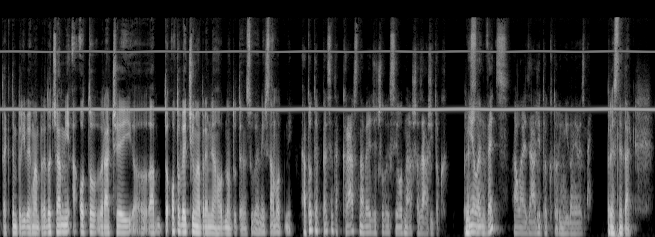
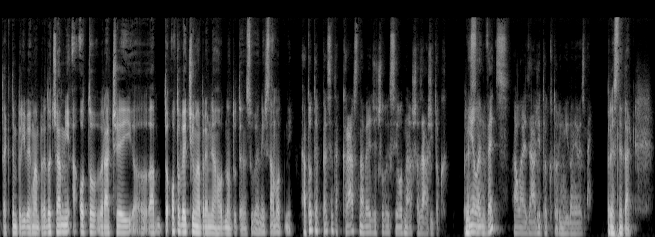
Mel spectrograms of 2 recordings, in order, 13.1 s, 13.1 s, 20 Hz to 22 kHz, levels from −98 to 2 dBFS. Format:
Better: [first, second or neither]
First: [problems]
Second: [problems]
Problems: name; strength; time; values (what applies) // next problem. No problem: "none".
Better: second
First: high-pitched whine; loud; throughout; 3.5 kHz, 7 dB below the speech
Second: none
